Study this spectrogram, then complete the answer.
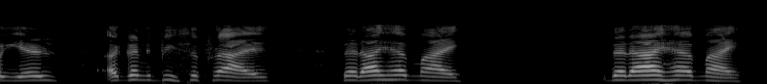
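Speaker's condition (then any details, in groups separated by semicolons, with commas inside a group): Cerebral palsy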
